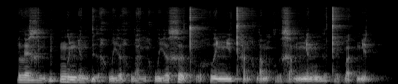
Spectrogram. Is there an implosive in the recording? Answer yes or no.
yes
